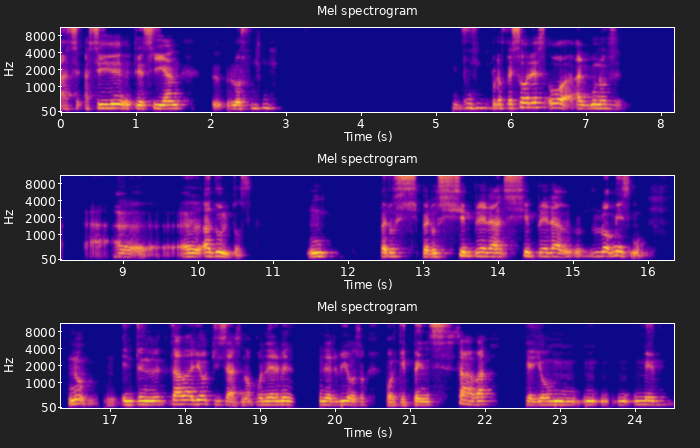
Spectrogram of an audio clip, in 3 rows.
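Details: Adult male psychologist who stutters, with onset around age 7 that became more noticeable around age 11, describing his stuttering as uncontrolled on the day of this talk; repetitions are heard; stuttering.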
